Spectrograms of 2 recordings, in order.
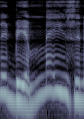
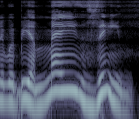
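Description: First: Excited. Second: "amazing" stretched slowly at high pitch; drawn-out emphasis. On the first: Excited about possible online earnings. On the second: Dreaming of online teaching money, "amazing" stretched out high. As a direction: draw out "amazing" with excitement. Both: Real, not acted.

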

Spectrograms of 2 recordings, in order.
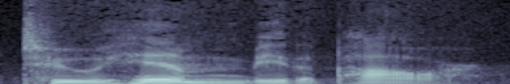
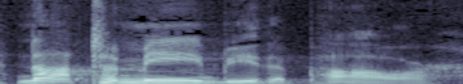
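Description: First: "To him" weighted, then falling low; stress on HIM. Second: "Not to me" pitched up, then dropping; stress on NOT TO ME. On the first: Preacher reading Peter's closing praise, low stress on "him". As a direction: lean on "him" and let "be the power" drop. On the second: Preacher speaking for humbled Peter, raised stress on "Not to me". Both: Shown as a demonstration. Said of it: "with emphasis on certain words".

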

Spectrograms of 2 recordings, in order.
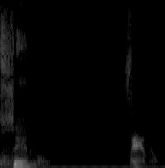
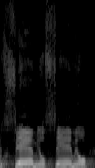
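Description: First: Much softer, breathy whispered call of a name. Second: Samuel called out a bit higher and louder; calling out. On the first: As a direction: call the name so softly it is almost lost. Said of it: "If they said it that softly". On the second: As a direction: call the name clearly across the room. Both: Acted.

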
